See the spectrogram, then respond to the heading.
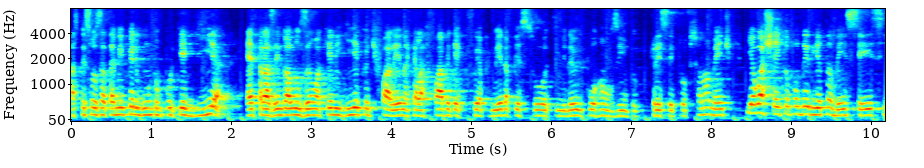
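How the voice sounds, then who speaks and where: A man talks at a very fast pace in a high voice. His intonation stays fairly even. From Bahia, Brazil. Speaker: logistics specialist and podcaster. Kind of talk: podcast interview.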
